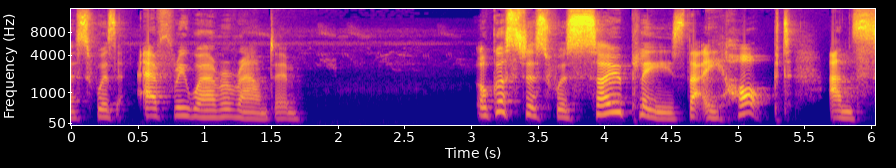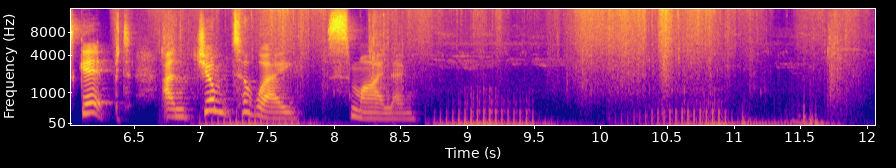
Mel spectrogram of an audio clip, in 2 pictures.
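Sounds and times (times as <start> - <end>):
tiger low pulsing rumble: 6.9 - 8.0, 8.6 - 11.8.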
